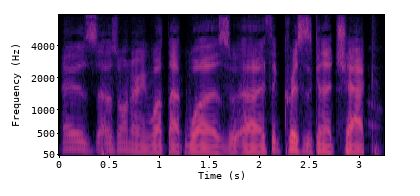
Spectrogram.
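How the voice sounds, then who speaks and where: A man's voice: medium pitch, brisk. A man commentating a card game in casual chat, wry and self-deprecating, talking through each play.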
